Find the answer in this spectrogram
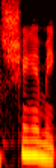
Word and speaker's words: chamois: i'm just using a little shammy cloth chamois i think is the the way it's spelled anyway and but this reference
